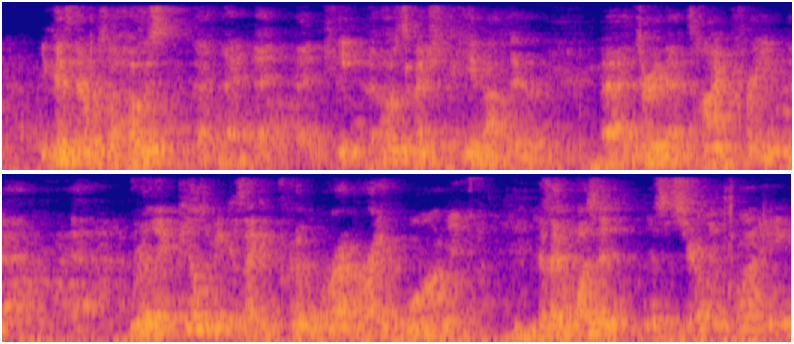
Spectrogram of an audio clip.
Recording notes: Live at Gamehole 2023! We discuss settings with our live audience!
